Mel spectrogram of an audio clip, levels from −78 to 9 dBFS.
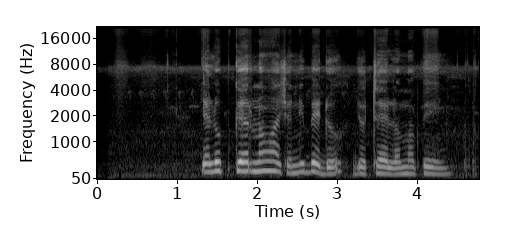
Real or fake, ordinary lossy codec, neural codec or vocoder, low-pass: fake; none; vocoder, 44.1 kHz, 128 mel bands, Pupu-Vocoder; none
